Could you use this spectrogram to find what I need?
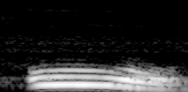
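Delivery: ऊ drawn out extra long, loud and falling; prolonged pluta vowel. Shown as a demonstration. Teacher showing students the pluta ऊ, prolonged. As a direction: hold ऊ for three beats. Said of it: "ऐसा इसका उच्चारण है".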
